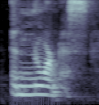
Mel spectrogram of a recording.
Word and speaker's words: enormous: The next five words have emphasis on the second syllable. The stress is on the second syllable like in the word enormous.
